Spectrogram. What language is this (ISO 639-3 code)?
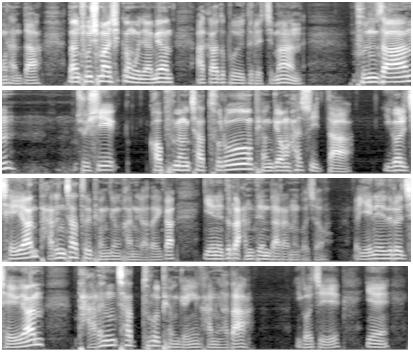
kor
